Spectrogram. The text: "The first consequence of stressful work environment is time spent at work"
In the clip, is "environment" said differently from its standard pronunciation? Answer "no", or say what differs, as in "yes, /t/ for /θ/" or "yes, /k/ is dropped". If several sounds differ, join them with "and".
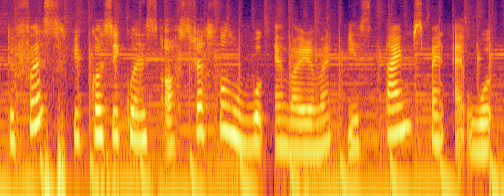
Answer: no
